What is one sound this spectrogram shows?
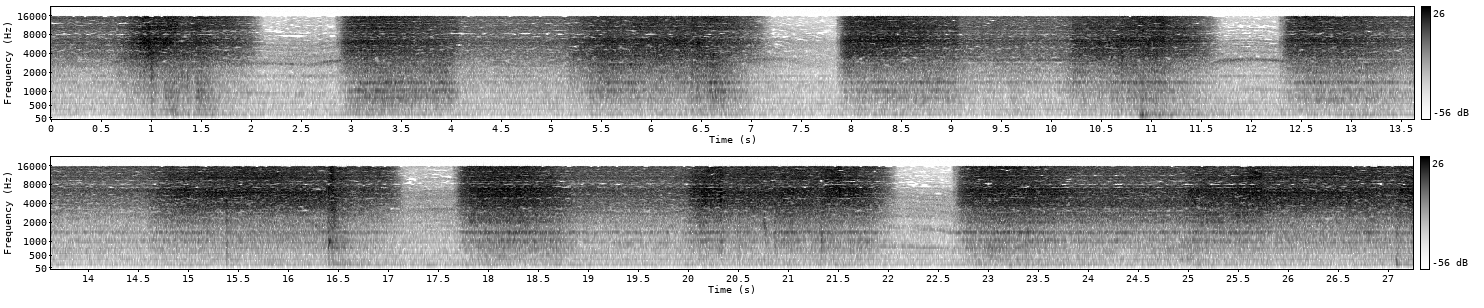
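A machine's cutting head whirs as it moves along its rails.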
